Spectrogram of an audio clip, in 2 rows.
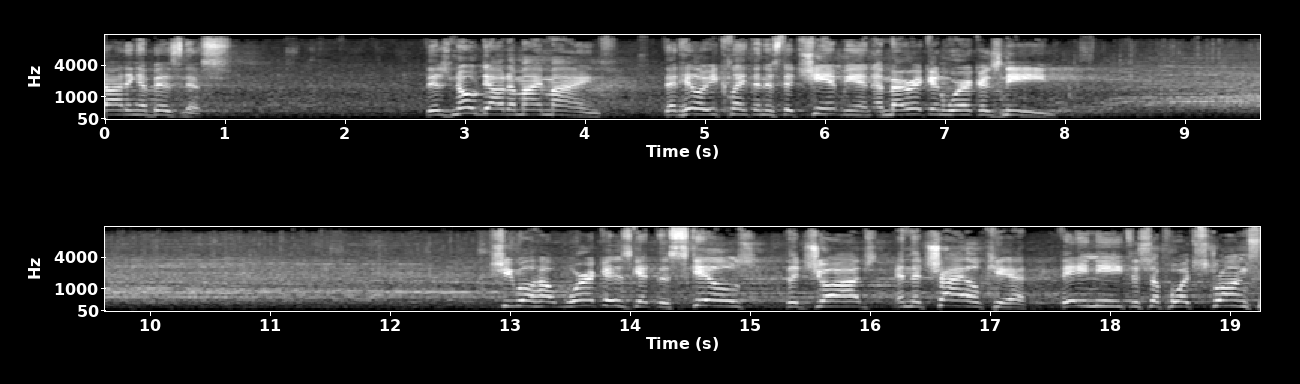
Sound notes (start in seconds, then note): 14.5 cheers and applause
